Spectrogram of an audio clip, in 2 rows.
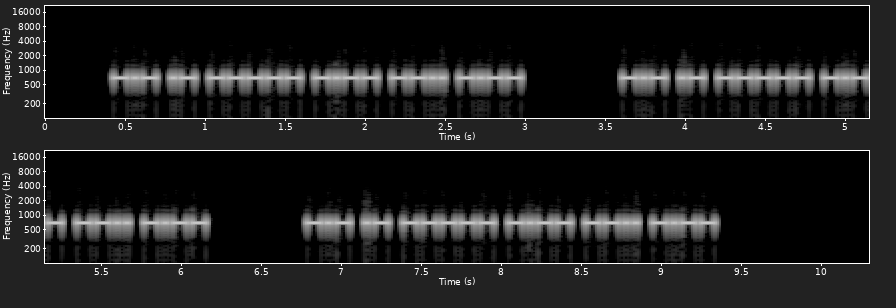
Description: Morse code, heard as a keyed tone, about 37 wpm, 700 Hz. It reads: KA0YZY KA0YZY KA0YZY
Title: USA Call Signs - 6 Characters - Repeated 3x - 40wpm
